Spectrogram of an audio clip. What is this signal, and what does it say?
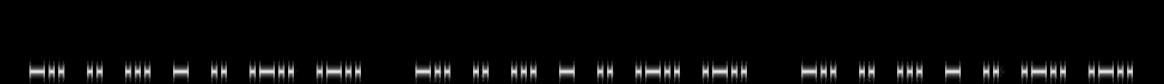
Morse code, heard as a keyed tone, about 25 wpm, spaced as for 20 wpm, 600 Hz. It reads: DISTILL DISTILL DISTILL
